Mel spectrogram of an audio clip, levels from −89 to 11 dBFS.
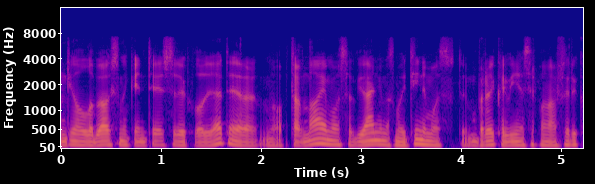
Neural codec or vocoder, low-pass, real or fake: codec, 16 kHz, 2 kbps, X-Codec, HuBERT features, trained on balanced general audio; 7.2 kHz; fake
